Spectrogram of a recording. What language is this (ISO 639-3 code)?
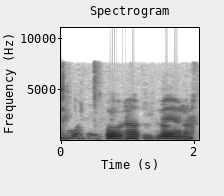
isl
